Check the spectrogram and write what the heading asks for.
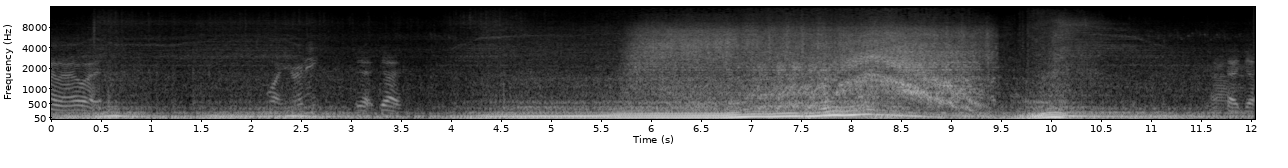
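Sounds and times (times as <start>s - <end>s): car engine revving: 0.0s - 11.6s
tyres spinning on loose ground: 5.8s - 9.5s.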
